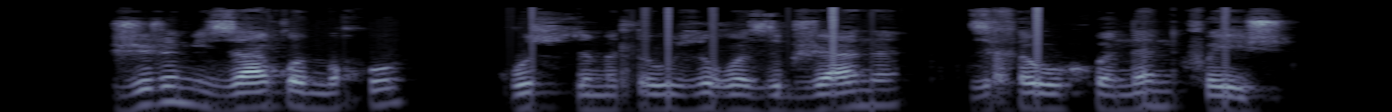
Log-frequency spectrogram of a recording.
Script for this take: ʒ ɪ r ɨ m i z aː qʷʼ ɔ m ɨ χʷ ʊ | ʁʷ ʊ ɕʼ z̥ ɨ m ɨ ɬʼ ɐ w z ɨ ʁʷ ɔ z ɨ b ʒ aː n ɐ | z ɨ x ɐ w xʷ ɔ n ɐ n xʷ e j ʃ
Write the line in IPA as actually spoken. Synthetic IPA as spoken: ʒ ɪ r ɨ m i z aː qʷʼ ɔ m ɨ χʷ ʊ | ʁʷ ʊ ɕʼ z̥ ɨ m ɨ ɬʼ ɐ w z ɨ ʁʷ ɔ z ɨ b ʒ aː n ɐ | z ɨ x ɐ w xʷ ɔ n ɐ n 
